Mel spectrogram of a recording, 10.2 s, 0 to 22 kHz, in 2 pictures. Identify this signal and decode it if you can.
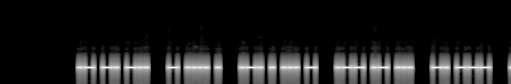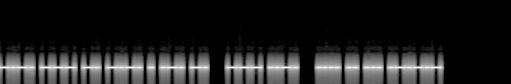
Morse code, heard as a keyed tone, about 40 wpm, 700 Hz. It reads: AND THE REST WAS NO CONCERN OF HIS.
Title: Sentences from Top 1000 Words 40wpm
